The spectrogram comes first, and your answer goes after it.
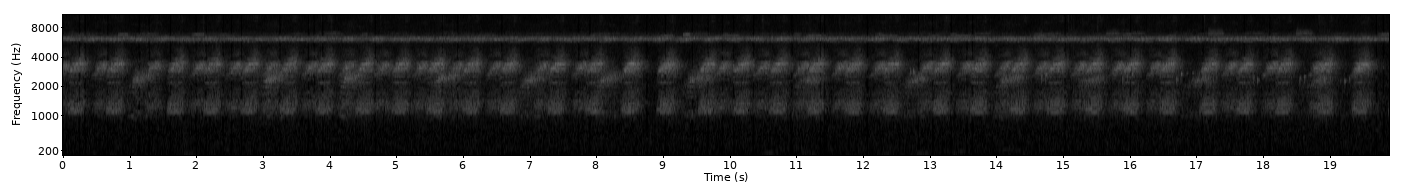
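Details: Moonlit Florida night with many frogs calling together in dense, overlapping rows of short, ringing croaks that barely pause, all set over an unbroken high-pitched insect drone.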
